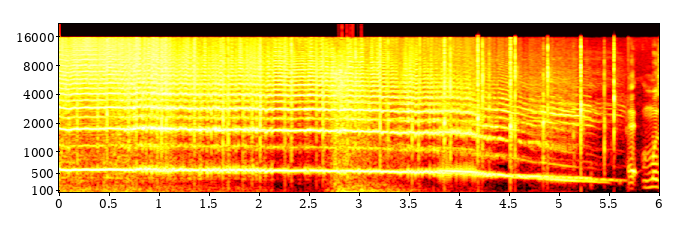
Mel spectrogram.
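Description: A single voice holding one long, loud, high cry for about four seconds, then sliding down in pitch before it stops near the end.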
